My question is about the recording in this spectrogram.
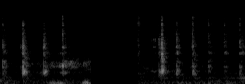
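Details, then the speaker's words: Full-suspension mountain bike being pedalled: constant crisp, regular ticking from badly out-of-adjustment derailleurs letting the chain rub. "it's nice being able to actually ride it but the derailers are so off that there's constant noise and Ticking sounds and stuff"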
